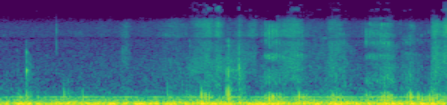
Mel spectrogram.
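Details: Close, loud purring from a house cat, a rapid low throbbing rumble that sounds like an engine, with a few faint clicks and brushing sounds.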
